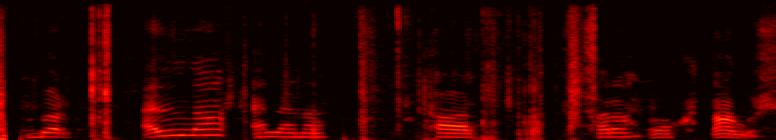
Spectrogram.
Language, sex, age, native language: Icelandic, male, 10, Icelandic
